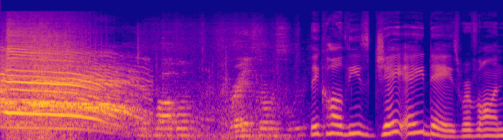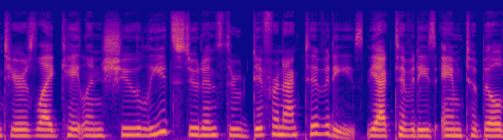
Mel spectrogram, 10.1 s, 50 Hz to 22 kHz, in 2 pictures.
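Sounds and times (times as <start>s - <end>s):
children shouting yay: 0.0s - 1.5s.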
